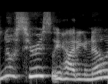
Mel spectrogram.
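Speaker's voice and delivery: insistent amazement. Retold or imitated. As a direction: demand to know, half amazed. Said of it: "She goes".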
